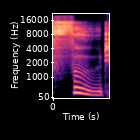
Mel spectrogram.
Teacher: It's that classic rounded ooh that sounds almost regal.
